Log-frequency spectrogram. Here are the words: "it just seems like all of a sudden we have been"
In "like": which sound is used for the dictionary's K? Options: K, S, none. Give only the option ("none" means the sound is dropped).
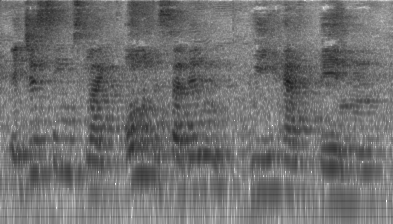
K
